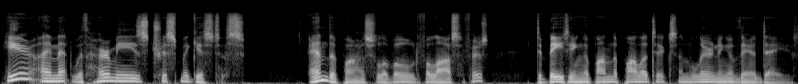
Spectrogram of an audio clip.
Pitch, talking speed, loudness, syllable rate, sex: 115 Hz, 160 wpm, -20 LUFS, 5.4 syllables/s, male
